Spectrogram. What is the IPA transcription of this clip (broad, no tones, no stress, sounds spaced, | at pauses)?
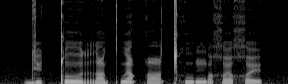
d y ǃ o r ɑ kʷʼ æ q ɑ ǀʰ u ŋʷ ɑ χ ø χ ø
